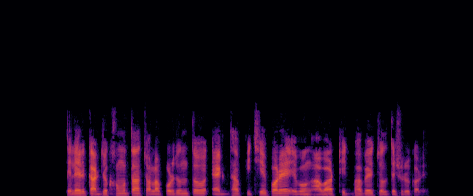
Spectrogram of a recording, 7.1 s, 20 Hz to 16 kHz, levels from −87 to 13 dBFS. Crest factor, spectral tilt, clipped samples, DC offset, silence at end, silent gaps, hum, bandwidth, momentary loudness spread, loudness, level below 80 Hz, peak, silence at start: 26 dB; -4 dB/octave; under 0.1%; under 0.1%; 0.8 s; none; none; 7.4 kHz; 10 LU; -28 LUFS; -74 dBFS; -4 dBFS; 1 s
